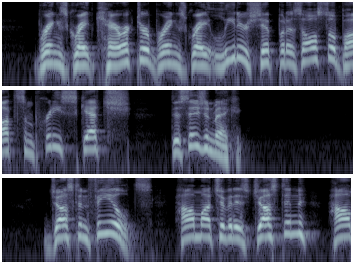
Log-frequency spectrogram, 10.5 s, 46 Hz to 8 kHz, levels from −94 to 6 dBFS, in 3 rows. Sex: male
